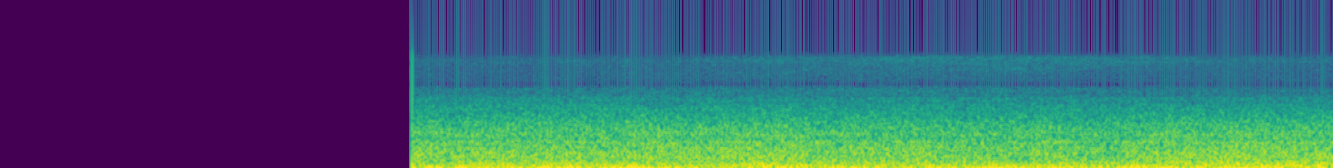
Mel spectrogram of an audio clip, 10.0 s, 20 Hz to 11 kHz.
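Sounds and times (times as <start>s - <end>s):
car road and engine noise: 3.1s - 10.0s.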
